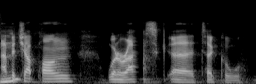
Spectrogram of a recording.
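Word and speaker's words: Apichatpong Weerasethakul: It's like Apakopong Werasathakul. – I'd like to interject because I know how to pronounce this name. Mm-hmm. Apakopong Werasathakul.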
